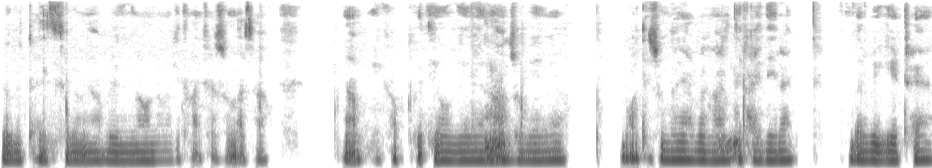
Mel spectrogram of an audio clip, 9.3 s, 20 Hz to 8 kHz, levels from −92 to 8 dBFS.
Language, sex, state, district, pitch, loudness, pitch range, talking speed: Hindi, male, Bihar, Jahanabad, 115 Hz, -34 LUFS, 110-125 Hz, 90 wpm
